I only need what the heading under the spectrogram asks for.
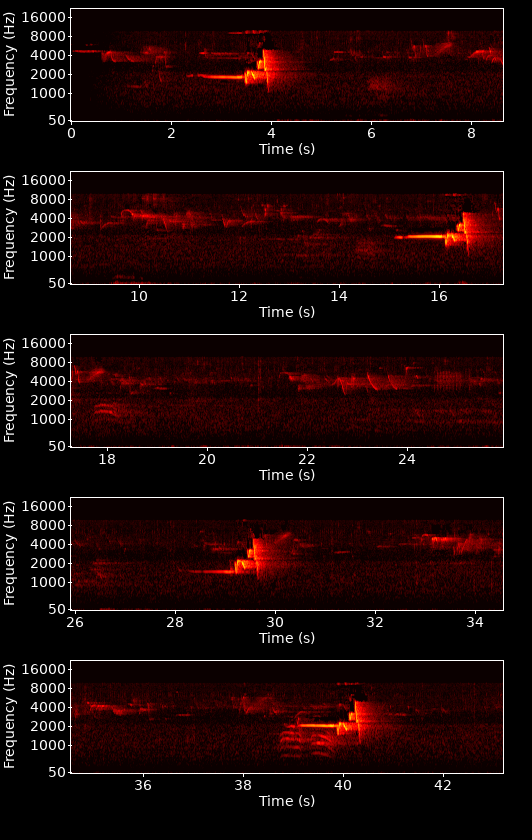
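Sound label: Japanese bush warbler; uguisu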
